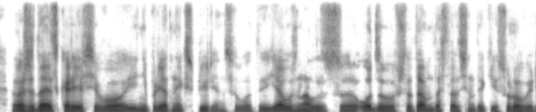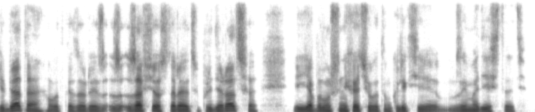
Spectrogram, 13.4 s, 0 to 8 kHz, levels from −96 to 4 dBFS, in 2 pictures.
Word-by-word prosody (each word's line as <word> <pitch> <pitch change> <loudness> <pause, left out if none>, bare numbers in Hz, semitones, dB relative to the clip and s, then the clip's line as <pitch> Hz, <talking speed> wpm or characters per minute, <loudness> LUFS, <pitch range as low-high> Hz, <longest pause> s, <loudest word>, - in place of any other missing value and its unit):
ожидает, 130 +2 +5
скорее 130 +1 +4
всего, 120 -1 +2
и 115 +1 +1
неприятный 120 0 +1
experience, 100 -5 -5
вот. 100 -4 -6
И 110 -1 -2
я 125 +4 +4
узнал 120 -2 +1
из 105 +2 -7
отзывов, 120 0 +1
что 115 - -4
там 130 -2 +4
достаточно 115 -1 -3
такие 115 -1 -5
суровые 115 -2 0
ребята, 115 0 0
вот, 110 -3 -6
которые 110 0 -2
за 120 +4 -9
за 130 +2 -5
за 125 +1 +5
всё 125 +1 0
стараются 110 -1 -1
придираться, 120 +1 -2 0.5
и 115 - -2
я 125 +2 +4
потому 120 0 -1
что 125 - -6
не 120 - 0
хочу 120 -1 0
в - - -1
этом 105 0 -6
коллективе 105 -1 -4
взаимодействовать. 110 -1 -5
115 Hz, 160 wpm, -23 LUFS, 110-125 Hz, 0.5 s, ожидает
